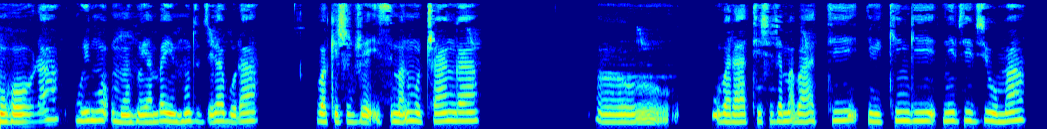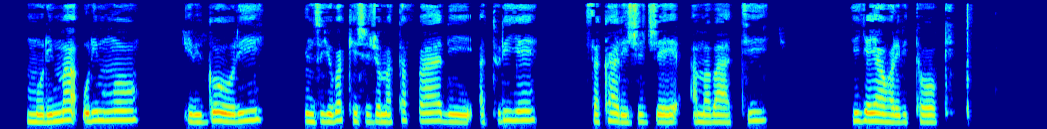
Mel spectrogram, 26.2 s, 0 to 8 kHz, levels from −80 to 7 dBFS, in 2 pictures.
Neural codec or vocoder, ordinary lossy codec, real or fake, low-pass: none; MP3, 32 kbps; real; 7.2 kHz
